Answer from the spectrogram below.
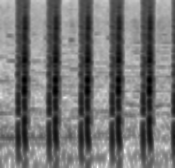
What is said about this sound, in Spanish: Pero estén al pendiente del sonido de la bala. Porque les va a venir muy rápido. Miren.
